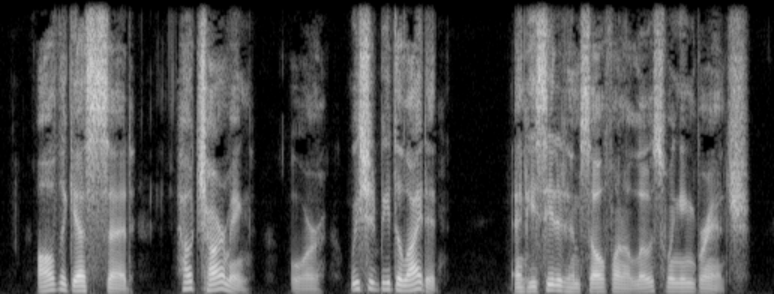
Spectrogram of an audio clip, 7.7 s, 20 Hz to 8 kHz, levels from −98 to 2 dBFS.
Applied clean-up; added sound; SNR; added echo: none; none; none; none.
